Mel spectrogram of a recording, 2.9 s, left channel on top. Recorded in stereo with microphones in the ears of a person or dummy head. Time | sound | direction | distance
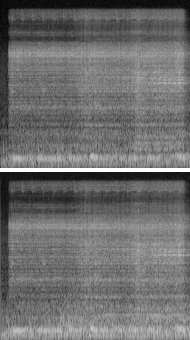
0.1 | sawing | 5° left (ahead or behind) | 2 m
